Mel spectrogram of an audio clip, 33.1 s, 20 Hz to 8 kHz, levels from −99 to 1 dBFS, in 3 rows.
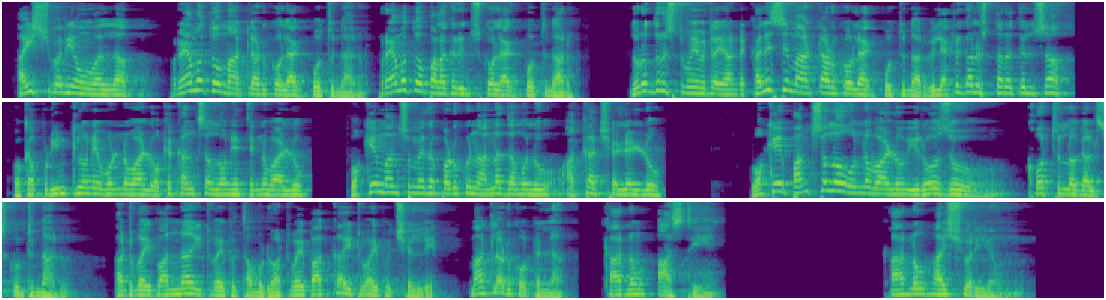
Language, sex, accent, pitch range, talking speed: Telugu, male, native, 135-180 Hz, 85 wpm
